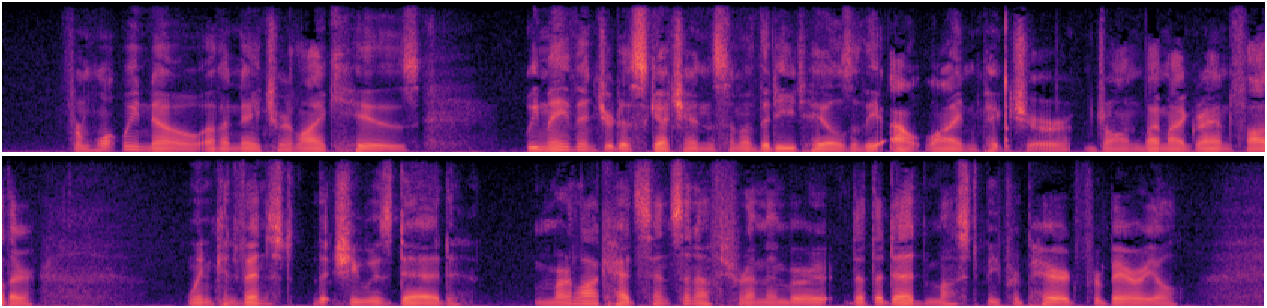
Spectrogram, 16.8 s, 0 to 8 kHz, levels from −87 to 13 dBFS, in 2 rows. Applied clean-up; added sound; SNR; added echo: none; none; none; none.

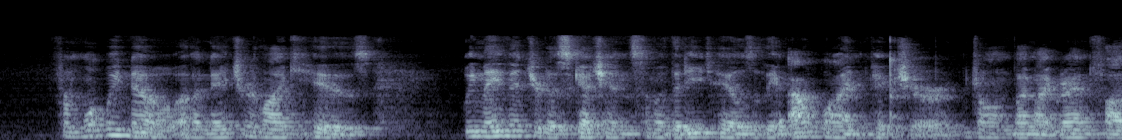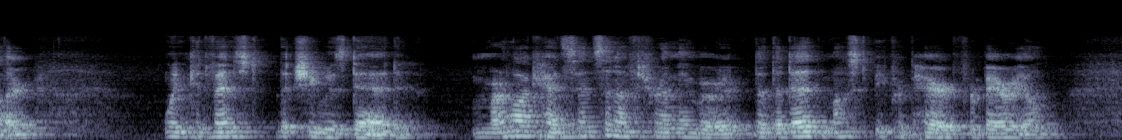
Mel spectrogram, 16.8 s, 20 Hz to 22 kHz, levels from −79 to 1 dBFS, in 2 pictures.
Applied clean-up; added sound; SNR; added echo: none; none; none; reverberation time 0.6 s.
